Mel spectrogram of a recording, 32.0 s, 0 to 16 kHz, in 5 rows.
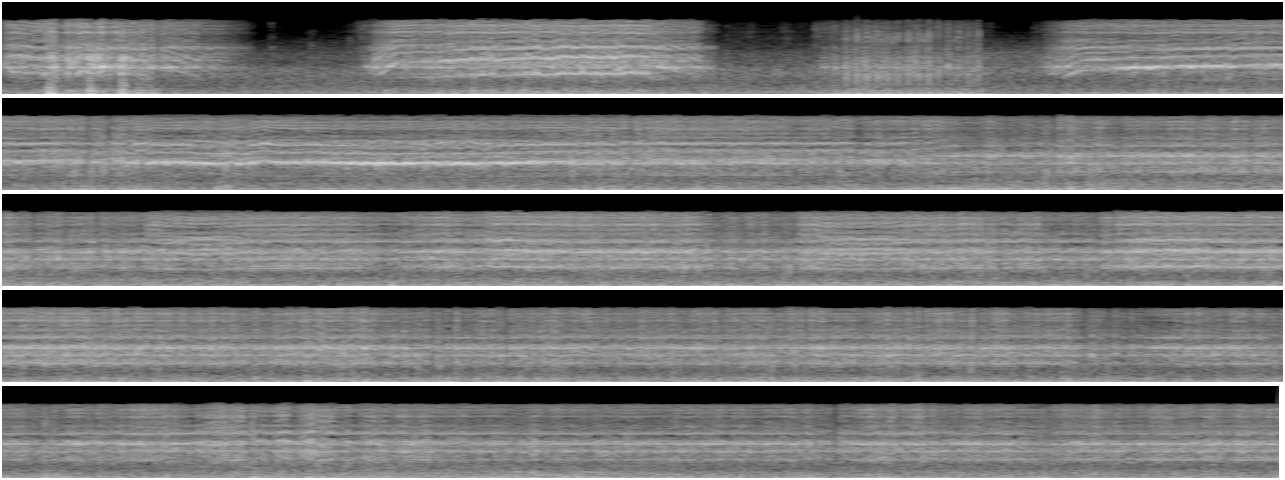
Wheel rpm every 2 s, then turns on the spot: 100, 120, 50, 160, 160, 170, 200, 200, 200, 200, 200, 200, 200, 200, 200, 200.
none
